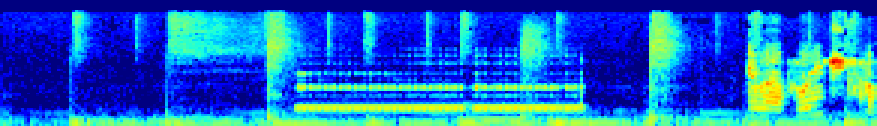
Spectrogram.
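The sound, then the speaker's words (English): A phone call placed on speakerphone: a steady electronic ringing tone holds for over a second at an even pitch, with voices talking around it before and after. “I'm gonna call him on his phone.”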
